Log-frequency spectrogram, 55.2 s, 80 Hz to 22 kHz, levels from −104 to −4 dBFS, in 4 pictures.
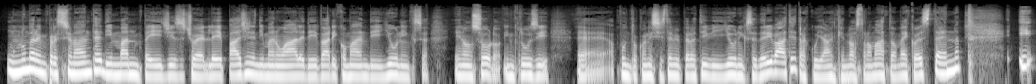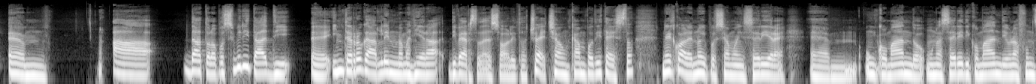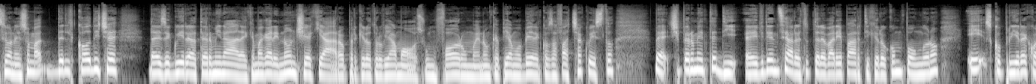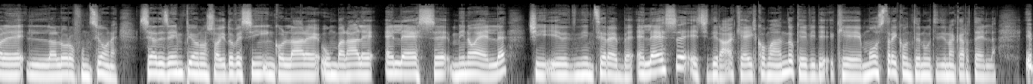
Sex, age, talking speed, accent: male, 20-39, 160 wpm, native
